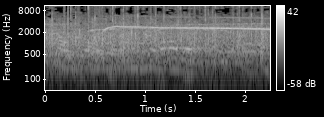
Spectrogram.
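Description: Scattered hand-clapping from a section of football fans in the stands, with a long, steady high whistle starting about half a second in.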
